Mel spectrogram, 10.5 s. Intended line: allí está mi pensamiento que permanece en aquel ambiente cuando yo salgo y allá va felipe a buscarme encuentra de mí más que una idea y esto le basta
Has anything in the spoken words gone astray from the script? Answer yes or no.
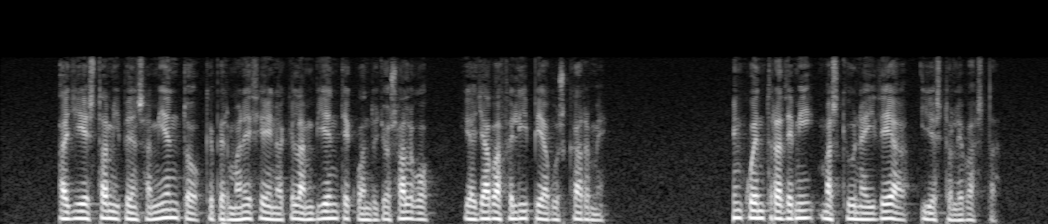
no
